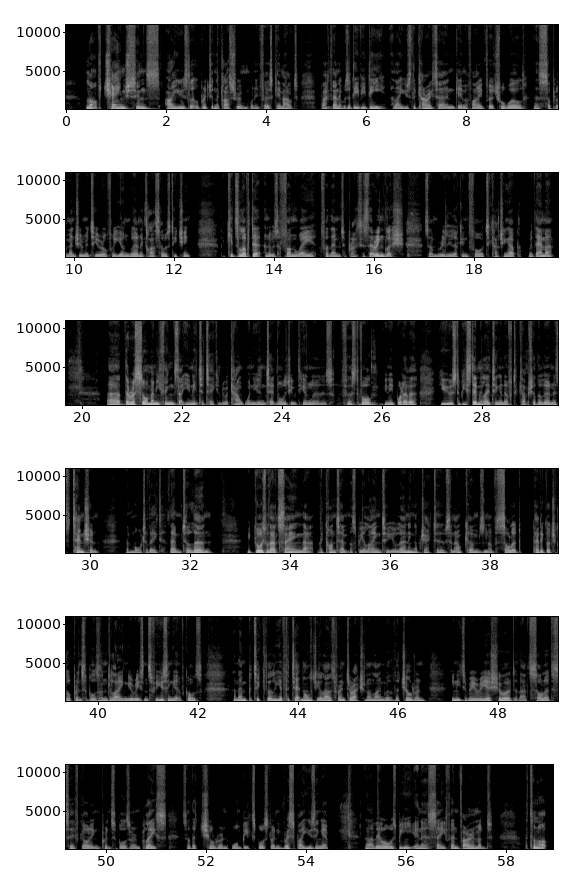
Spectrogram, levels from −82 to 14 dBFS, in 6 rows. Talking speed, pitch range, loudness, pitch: 190 wpm, 115-140 Hz, -28 LUFS, 125 Hz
